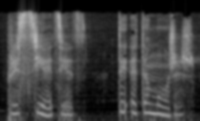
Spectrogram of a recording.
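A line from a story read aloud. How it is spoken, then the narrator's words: Barely audible repetition. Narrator (Russian): Сын Божий и еле слышно повторял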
